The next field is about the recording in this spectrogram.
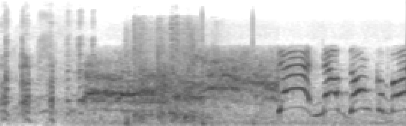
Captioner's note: people shouting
